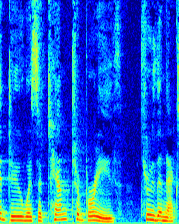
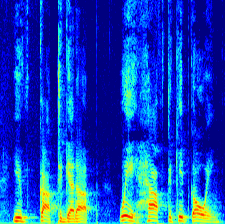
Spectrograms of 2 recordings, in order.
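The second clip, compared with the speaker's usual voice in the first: deep, low baritone dad voice impression; 3 semitones lower than usual. Recalling dad at the bedroom door the morning after the accident; dad's deep baritone voice. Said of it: "in his deep baritone voice".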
